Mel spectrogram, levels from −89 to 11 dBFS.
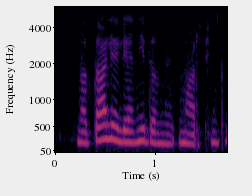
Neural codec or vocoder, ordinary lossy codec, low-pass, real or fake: codec, 24 kHz, 6 kbps, HILCodec; Opus, 64 kbps; 5.4 kHz; fake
